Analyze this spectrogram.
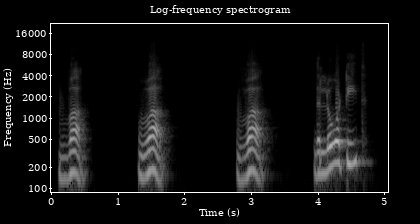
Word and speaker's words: व: When you have to say Va, that is Dantoshtya. Means it's a combination of teeth and lips. The lower teeth and the upper lips.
